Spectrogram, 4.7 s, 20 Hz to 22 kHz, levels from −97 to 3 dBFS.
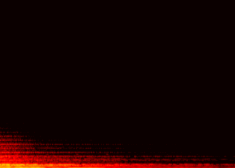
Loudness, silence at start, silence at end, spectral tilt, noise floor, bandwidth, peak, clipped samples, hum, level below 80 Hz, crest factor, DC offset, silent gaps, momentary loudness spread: -40 LUFS; 0 s; 1.65 s; -9.5 dB/octave; -76 dBFS; 4.1 kHz; -24 dBFS; under 0.1%; 60 Hz at -90 dBFS; under -90 dBFS; 18 dB; under 0.1%; none; 25 LU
